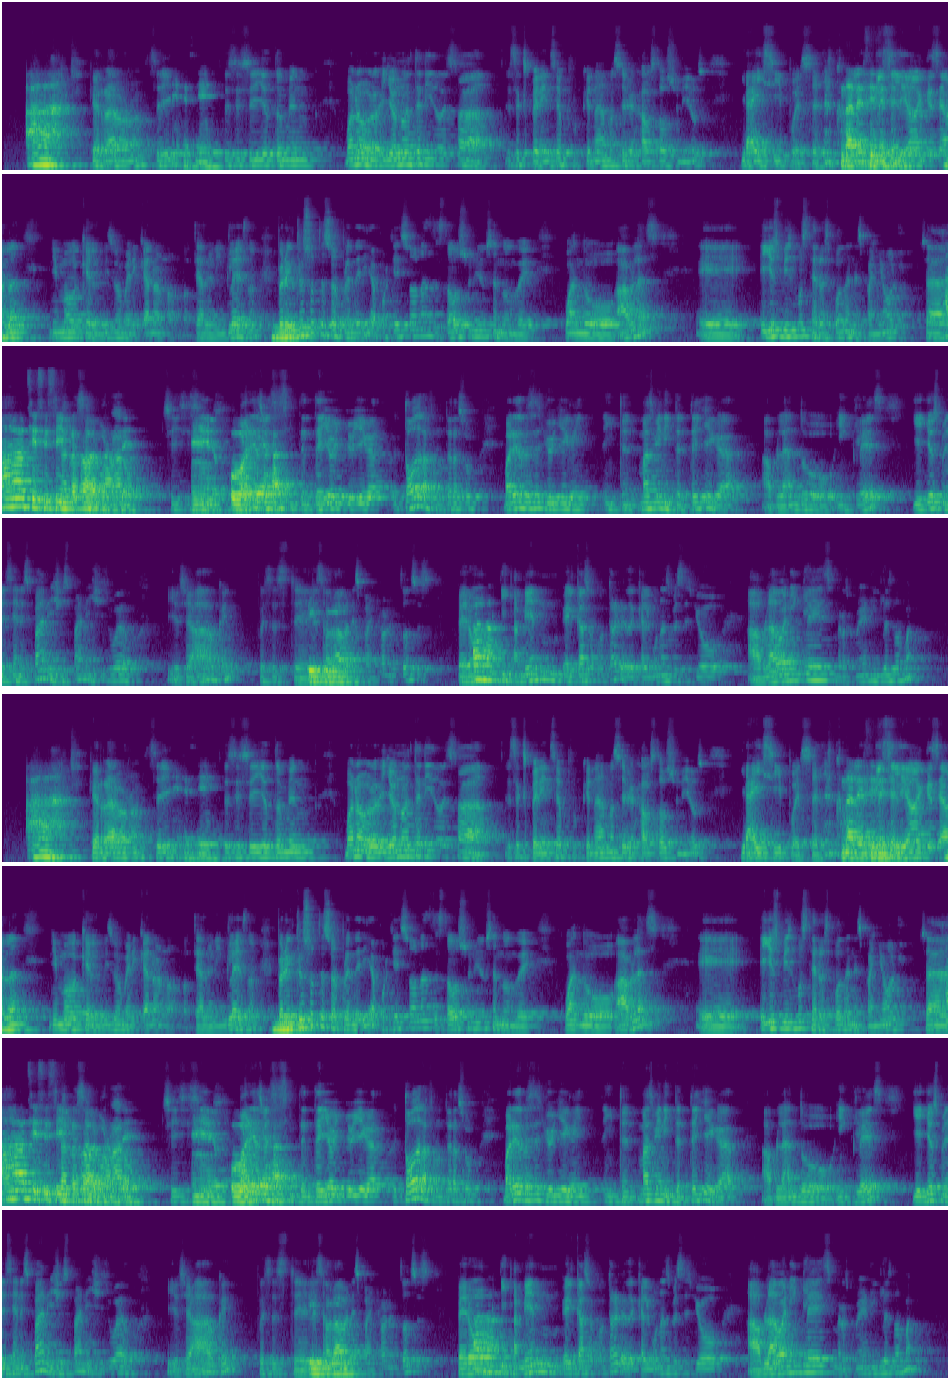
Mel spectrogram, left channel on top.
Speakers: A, on the left; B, on the right.
A: ah,
B: Qué raro, ¿no? Sí,
A: sí, sí, sí.
B: sí, sí, sí, yo también. Bueno, yo no he tenido esa, esa experiencia porque nada más he viajado a Estados Unidos y ahí sí, pues el, <laughs>
A: Dale,
B: como el
A: sí,
B: inglés
A: sí, sí.
B: es el idioma que se
A: Ujú,
B: habla, ni modo que el mismo americano no, no te habla en inglés, ¿no?
A: ujú.
B: Pero incluso te sorprendería porque hay zonas de Estados Unidos en donde cuando hablas, eh, ellos mismos te responden en español. O sea,
A: Ah, sí, sí, sí,
B: es, al-
A: pasa
B: es
A: bastante.
B: algo raro. Sí, sí,
A: Eh,
B: sí.
A: por
B: Varias
A: Texas.
B: veces intenté yo, yo llegar, toda la frontera sur. Varias veces yo llegué, a in- inten- más bien intenté llegar hablando inglés y ellos me decían Spanish, Spanish as well. Y yo decía, ah, ok, pues este,
A: Sí,
B: les
A: sí.
B: hablaba en español entonces. Pero,
A: Ajá.
B: y también el caso contrario, de que algunas veces yo hablaba en inglés y me respondían en inglés normal.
